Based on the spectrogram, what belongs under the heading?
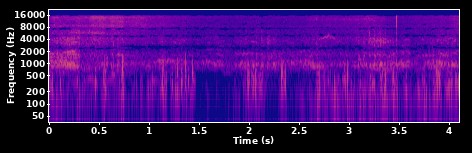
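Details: Roost flight of common cranes in Hortobágy National Park, Hungary, on 2 November 2016 in autumn, with 47,000 counted leaving the next morning: loud, overlapping trumpeting calls, rolling and honking in a steady chorus, with a brief lull midway.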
